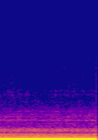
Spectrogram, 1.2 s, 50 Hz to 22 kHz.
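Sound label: engine exhale, advanced engine sounds; engine2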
